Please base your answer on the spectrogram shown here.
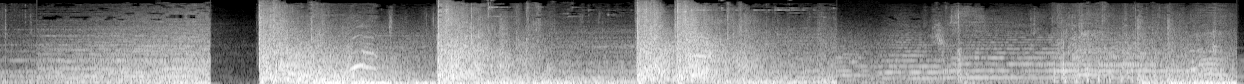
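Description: Gunfire erupts in a film rescue scene at a bunker, with loud, dense bursts of rapid shots and booms broken by a brief silence, then continuing volleys and ringing tones, while voices speak beneath.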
